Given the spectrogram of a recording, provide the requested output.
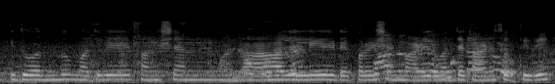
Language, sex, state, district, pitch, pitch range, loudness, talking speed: Kannada, female, Karnataka, Gulbarga, 215 Hz, 205-220 Hz, -28 LUFS, 95 wpm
